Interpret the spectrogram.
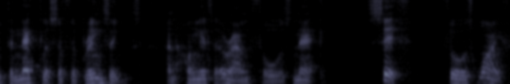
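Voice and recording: With a quiet background, the words are read aloud in a natural voice.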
